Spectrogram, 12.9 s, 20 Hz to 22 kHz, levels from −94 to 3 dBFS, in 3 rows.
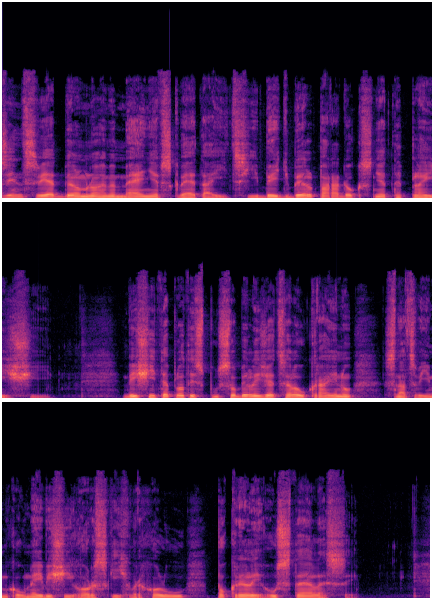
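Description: Speech with audio missing between chunks: tiny skips at 1.67 s (right after "svět byl mnohem méně"), 4.66 and 7.64 s, each losing about 15 ms, likely from 3-second chunk boundaries.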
